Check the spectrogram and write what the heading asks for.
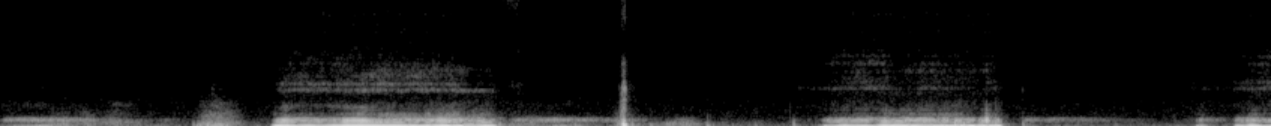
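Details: Sleeping puppy snoring: low, buzzing snores on each in-breath, about two in eight seconds, with soft breath-outs between them; snoring.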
